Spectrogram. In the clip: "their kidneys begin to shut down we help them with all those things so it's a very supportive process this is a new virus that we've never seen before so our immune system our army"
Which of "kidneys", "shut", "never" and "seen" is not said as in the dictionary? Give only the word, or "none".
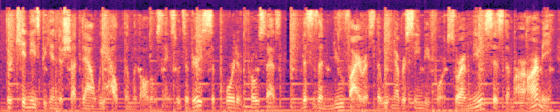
none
